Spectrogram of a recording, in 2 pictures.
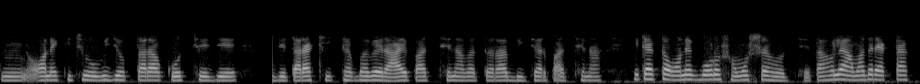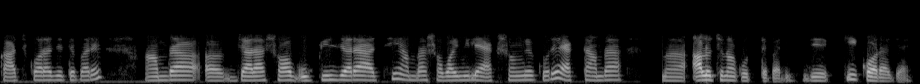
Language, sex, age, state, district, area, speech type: Bengali, female, 30-45, West Bengal, North 24 Parganas, rural, conversation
